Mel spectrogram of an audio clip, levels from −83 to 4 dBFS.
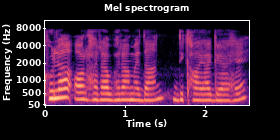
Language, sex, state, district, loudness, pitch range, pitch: Hindi, female, Himachal Pradesh, Shimla, -15 LUFS, 230-265 Hz, 240 Hz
